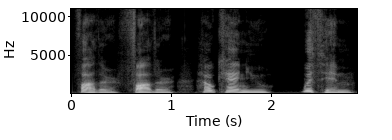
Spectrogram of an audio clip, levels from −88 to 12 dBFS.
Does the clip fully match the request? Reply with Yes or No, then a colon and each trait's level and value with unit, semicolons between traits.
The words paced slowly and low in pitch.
Yes: slow, 125 wpm; low, 120 Hz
